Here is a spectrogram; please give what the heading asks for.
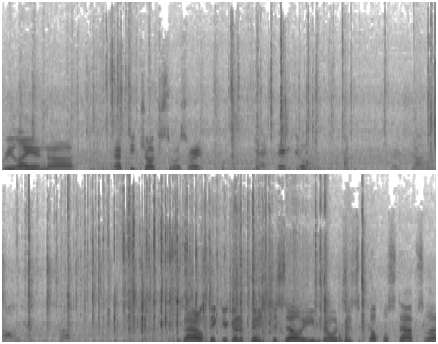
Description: A truck engine idles as two men talk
